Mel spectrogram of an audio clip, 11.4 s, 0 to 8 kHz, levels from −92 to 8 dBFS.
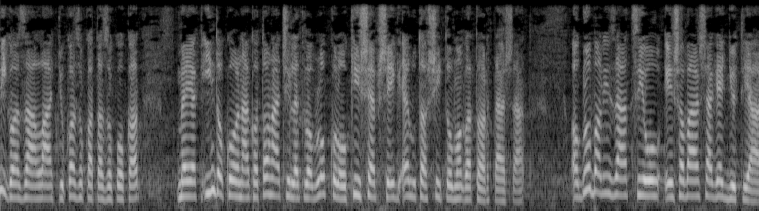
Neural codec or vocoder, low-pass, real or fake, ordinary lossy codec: codec, 16 kHz, 8 kbps, FreqCodec, larger model; 7.2 kHz; fake; none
